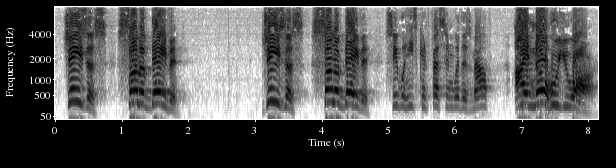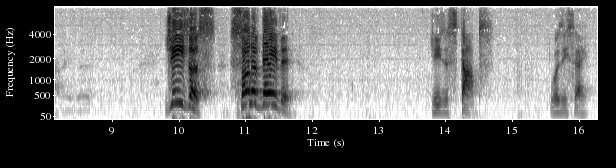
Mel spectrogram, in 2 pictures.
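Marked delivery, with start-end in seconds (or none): 0.1-4.7 high, loud pleading yell; yelling louder. Retold or imitated. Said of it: "he yelled even the louder". 6.9-11.7 loud, high confession shouted; crying out. Retold or imitated. Blind man keeps calling out.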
